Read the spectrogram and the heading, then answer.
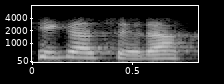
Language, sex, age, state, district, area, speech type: Bengali, female, 60+, West Bengal, Darjeeling, urban, conversation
